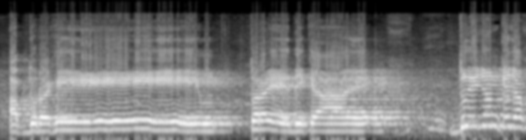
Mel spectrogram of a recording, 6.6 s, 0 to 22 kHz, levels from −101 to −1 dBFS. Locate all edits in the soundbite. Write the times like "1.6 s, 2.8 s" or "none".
none

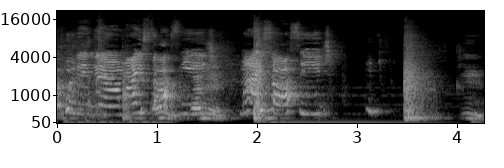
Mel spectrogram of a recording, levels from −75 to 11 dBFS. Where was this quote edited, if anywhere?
none

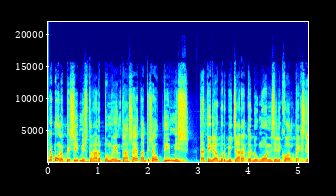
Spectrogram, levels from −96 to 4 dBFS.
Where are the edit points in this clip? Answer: 2.8 s

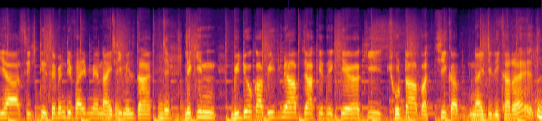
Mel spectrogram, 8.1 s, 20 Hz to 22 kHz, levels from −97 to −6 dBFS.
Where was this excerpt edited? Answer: none

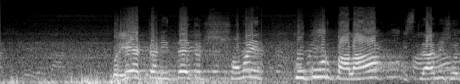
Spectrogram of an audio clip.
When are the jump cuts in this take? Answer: 2.6 s

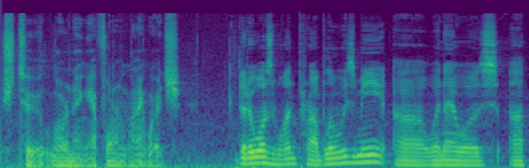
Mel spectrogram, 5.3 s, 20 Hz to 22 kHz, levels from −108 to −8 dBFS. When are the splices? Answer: 2.3 s

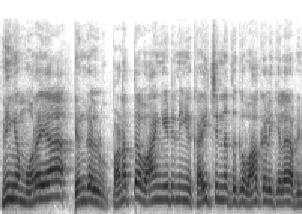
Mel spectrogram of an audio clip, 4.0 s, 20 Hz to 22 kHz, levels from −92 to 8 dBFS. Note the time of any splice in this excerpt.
0.9 s

